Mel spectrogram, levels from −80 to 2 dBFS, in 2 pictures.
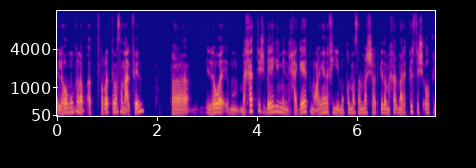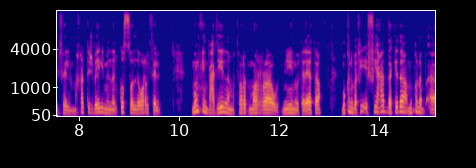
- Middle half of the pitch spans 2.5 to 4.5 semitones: Yes, average, 3.7 semitones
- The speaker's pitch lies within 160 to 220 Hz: No, medium, 140 Hz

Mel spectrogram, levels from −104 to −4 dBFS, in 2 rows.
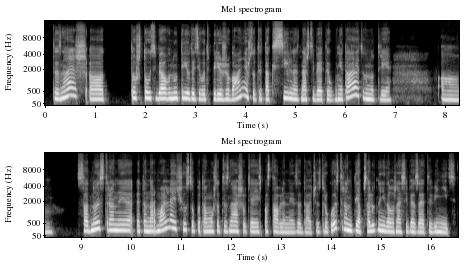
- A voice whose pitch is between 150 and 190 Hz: Yes, medium, 185 Hz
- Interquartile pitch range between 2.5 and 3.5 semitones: No, average, 3.9 semitones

